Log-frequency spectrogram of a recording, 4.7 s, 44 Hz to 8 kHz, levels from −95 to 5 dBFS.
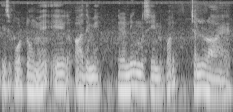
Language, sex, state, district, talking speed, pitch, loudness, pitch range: Hindi, male, Uttar Pradesh, Shamli, 140 wpm, 115 Hz, -15 LUFS, 100-130 Hz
